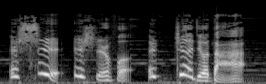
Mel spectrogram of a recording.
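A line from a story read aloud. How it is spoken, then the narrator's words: Laughing. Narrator (Chinese): 悟空笑着说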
